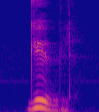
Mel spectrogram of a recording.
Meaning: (adjective) yellow
- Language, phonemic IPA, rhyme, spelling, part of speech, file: Swedish, /ɡʉːl/, -ʉːl, gul, adjective / noun, Sv-gul.ogg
